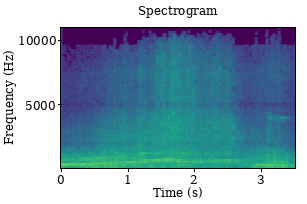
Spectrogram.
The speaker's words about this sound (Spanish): Este es el sonido que hace su motor, ¿eh? El sonido de un motor de un modelo F12.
